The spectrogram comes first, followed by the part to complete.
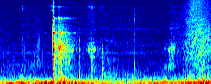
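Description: A single sharp clink of a small stainless-steel ramekin knocked against another or set down on the counter about half a second in, followed by a few faint taps, over a low steady room hum.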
